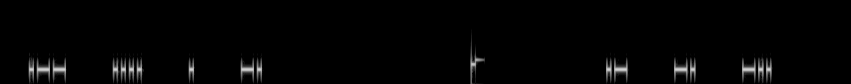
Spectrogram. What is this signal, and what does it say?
Morse code, heard as a keyed tone, about 30 wpm, spaced as for 14 wpm, 690 Hz. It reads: WHEN AND
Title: 4x Character Spacing - Top 100 Words - 30wpm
